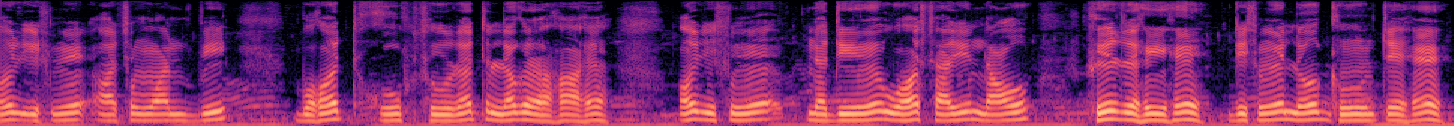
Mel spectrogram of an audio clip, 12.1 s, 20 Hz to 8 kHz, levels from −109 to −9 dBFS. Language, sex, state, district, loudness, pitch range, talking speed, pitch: Hindi, male, Uttar Pradesh, Jyotiba Phule Nagar, -29 LUFS, 150-175 Hz, 115 wpm, 160 Hz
